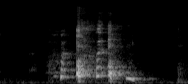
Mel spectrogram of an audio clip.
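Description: An adult gives a short, harsh, voiced coughing bout of about three quick bursts in a quiet room, a lingering cough from a cold.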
